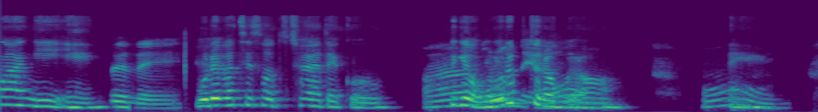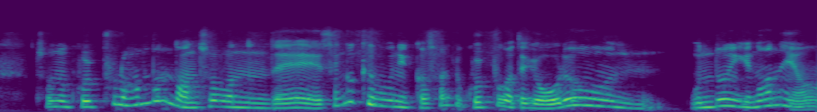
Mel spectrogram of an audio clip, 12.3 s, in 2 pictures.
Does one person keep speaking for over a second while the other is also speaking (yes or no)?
yes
